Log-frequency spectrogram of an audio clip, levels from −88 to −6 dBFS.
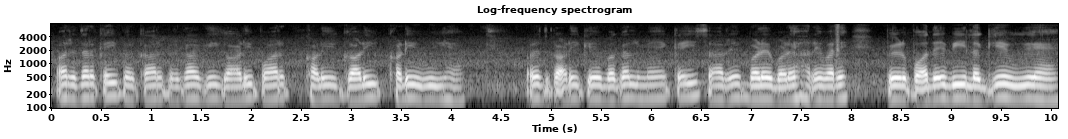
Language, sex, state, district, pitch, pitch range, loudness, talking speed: Hindi, male, Uttar Pradesh, Jalaun, 160 Hz, 155-165 Hz, -17 LUFS, 165 wpm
